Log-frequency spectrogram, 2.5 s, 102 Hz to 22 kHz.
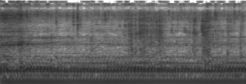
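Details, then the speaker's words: Garbage disposal running with hot water at a pencil trickle, before dropping in a Plink cleaner ball: steady even low motor hum with light water trickle, no grinding or rattle; running normally. "You can basically sort of wait until it stops making a noise. About 10 or 15 seconds."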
